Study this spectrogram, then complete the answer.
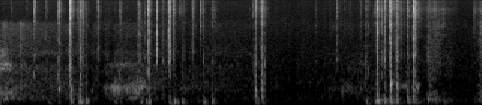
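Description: Fingers tap out short bursts on a computer keyboard, quiet and close, with crisp clicks in uneven clusters separated by pauses and faint background murmur.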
